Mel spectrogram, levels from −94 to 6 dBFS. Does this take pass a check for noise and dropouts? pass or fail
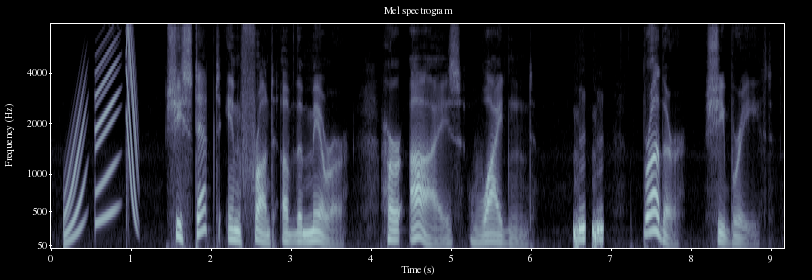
fail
